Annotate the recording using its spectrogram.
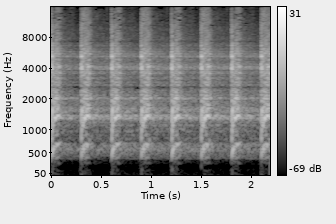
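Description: A short sampled sound effect repeated about three times a second, about eight times. Each hit is sudden, drops quickly in pitch and leaves a ringing tail.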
